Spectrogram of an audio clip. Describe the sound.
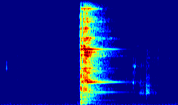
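A single bright glass clink rings out as glasses touch in a toast. It strikes sharply and decays over about a quarter second, followed by a couple of faint, brief ticks.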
